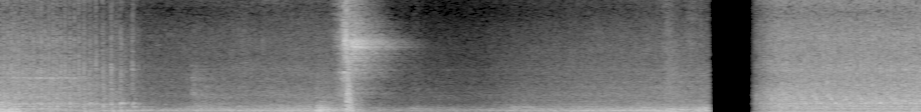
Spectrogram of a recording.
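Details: Renault Master minibus diesel after engine work, idling once reassembled: even idle with a steady clatter and no heavy thumping left in the top end, where thumping had been complained of; engine sounds healthy.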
